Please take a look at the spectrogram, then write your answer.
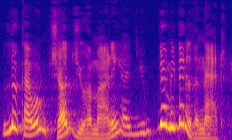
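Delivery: put-on high boyish voice, pleading gently; high young boy, mild pleading; pleading Harry. A narrator's reading. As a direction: beg her to trust you. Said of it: "Harry pleaded".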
